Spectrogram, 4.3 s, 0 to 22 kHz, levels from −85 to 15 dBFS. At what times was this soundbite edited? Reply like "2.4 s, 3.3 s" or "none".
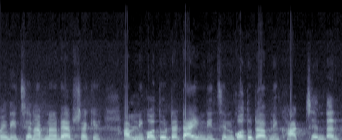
none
